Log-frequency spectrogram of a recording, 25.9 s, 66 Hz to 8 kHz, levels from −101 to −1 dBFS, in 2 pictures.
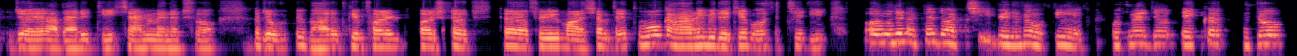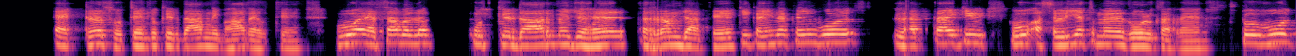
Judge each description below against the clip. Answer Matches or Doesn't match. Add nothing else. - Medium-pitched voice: Matches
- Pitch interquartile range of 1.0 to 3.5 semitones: Doesn't match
